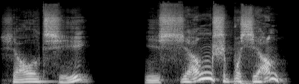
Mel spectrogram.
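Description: Narrator playing a commanding general, low, slow and husky. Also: wildly swooping pitch, a bit bright, exaggerated voice. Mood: stern. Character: stern righteous male general, commanding.

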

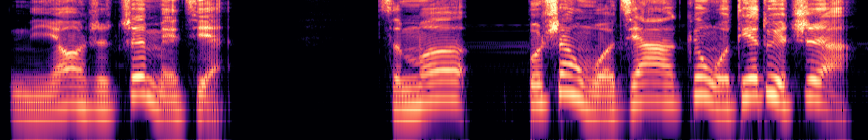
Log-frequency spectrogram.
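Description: A man's voice: big pitch swings, normal speed, no echo, studio quality. A man doing a blunt ten-year-old boy. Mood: insistent. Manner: high, pleading, insistent.

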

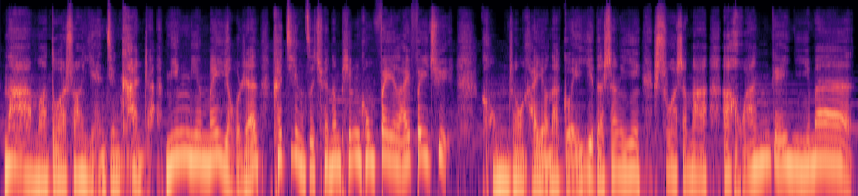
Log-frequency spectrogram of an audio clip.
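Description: A woman's voice: big pitch swings, unhurried, hardly any pauses, a little mellow. A woman voicing a grieving elderly noblewoman who wails and pleads through tears in an audio drama. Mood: accusing. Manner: wailing, high-strung pleading.

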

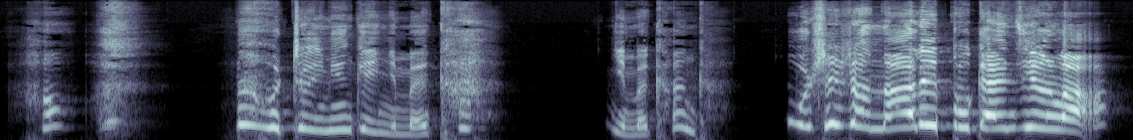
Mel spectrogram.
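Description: Voicing a desperate young woman in a told story, a man pushes his voice very high, well above his natural pitch, screaming and pleading hysterically. The delivery is very animated at a moderate pace, recorded cleanly in a studio with no room sound.

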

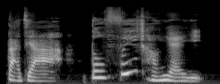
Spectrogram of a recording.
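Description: Expressive woman reading a bedtime story. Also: fairly low pitch, a little slow, slightly rough, dry recording. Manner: expressive, animated. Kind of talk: children's bedtime story narration. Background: background music.

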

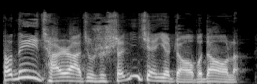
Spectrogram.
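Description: A storyteller puts on a cunning swindler fortune-teller with a broad Northeastern Mandarin accent, all bluster and theatrics. The voice sits a little high and jumps around. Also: male voice, huge pitch swings, a little fast. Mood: mock solemn. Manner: theatrical, switches from panicky wails to stern bluster. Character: sly old swindler fortune-teller, crafty fake soothsayer.

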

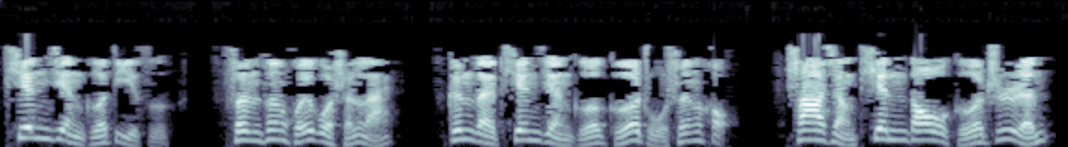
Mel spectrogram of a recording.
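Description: Guy reading a fantasy web novel, pitch jumps all over, husky, dry dull lo-fi sound. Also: a little slow, dry recording. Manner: expressive storytelling. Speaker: audiobook narrator. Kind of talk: dramatic web novel narration.

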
